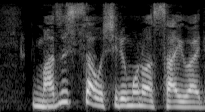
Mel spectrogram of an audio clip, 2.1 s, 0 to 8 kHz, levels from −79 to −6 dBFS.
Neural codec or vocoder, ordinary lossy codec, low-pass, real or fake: vocoder, 44.1 kHz, 128 mel bands every 256 samples, BigVGAN v2; none; 7.2 kHz; fake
